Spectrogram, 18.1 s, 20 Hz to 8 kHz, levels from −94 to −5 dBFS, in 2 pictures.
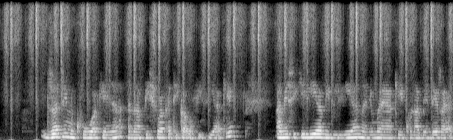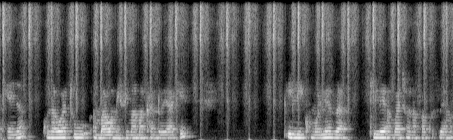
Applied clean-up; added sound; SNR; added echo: none; Rattle (instrument); 11 dB; reverberation time 0.3 s.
